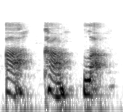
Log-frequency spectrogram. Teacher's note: For A, it is half open central area and the lips are neutral.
